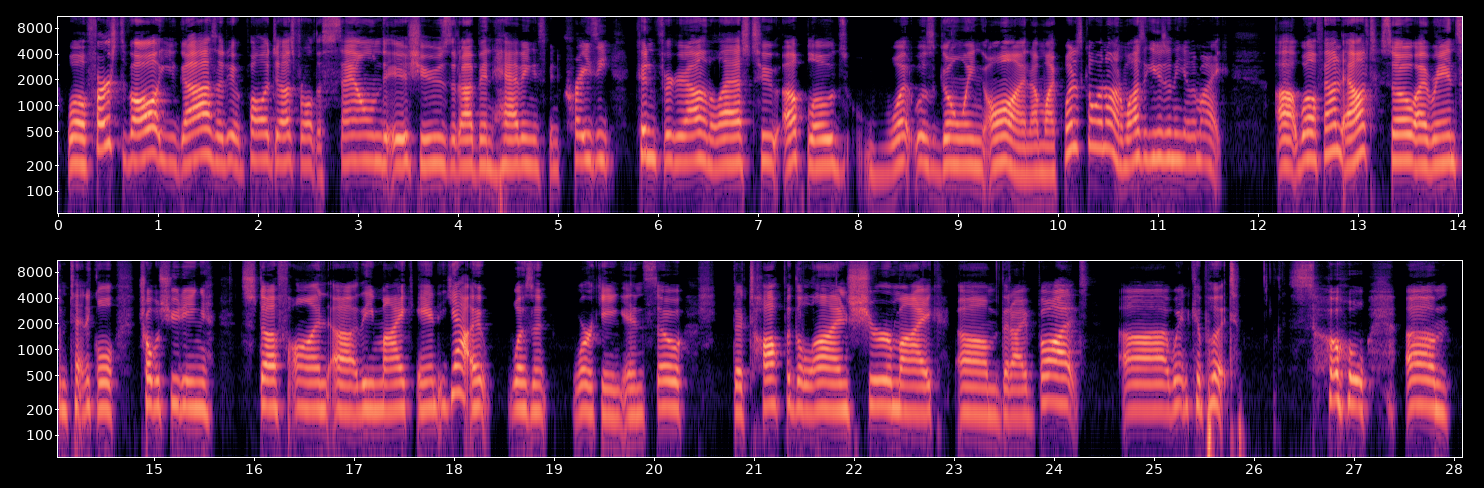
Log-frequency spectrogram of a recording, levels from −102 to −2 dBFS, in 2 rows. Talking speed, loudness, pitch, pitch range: 180 wpm, -26 LUFS, 210 Hz, 200-230 Hz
